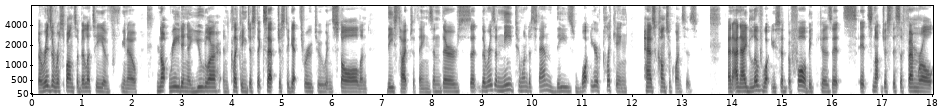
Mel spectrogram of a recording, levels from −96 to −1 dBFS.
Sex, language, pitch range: male, English, 120-140 Hz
